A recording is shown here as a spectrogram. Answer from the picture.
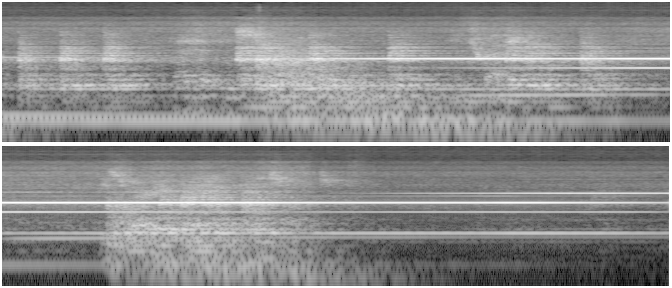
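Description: Live experimental electronic music: held drone tones layered over irregular knocking, clattering textures. A low hum underneath drops out about six seconds in, while a higher sustained tone carries on.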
